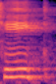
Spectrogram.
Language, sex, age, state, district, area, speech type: Bengali, female, 30-45, West Bengal, Paschim Medinipur, rural, read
